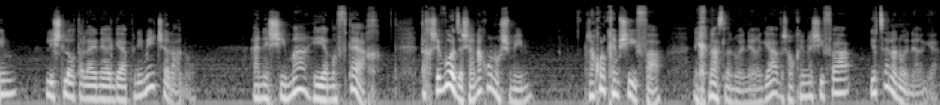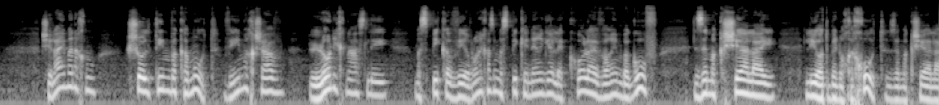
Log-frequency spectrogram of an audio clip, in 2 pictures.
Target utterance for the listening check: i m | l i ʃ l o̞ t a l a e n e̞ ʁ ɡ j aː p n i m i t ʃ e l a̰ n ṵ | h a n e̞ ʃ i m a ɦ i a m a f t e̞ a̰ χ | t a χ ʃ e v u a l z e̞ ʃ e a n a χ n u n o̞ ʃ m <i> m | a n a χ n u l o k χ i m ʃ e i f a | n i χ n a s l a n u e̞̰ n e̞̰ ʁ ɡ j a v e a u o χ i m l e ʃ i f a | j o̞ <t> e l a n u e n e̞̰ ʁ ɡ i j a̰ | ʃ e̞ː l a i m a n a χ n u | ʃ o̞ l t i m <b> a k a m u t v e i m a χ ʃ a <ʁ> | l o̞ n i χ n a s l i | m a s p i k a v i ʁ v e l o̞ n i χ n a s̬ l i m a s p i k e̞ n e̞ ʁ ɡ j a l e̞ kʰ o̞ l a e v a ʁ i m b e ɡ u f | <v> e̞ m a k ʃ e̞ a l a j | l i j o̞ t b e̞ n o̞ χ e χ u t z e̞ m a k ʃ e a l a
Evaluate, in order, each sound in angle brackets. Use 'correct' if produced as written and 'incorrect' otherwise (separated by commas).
correct, incorrect, correct, incorrect, incorrect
